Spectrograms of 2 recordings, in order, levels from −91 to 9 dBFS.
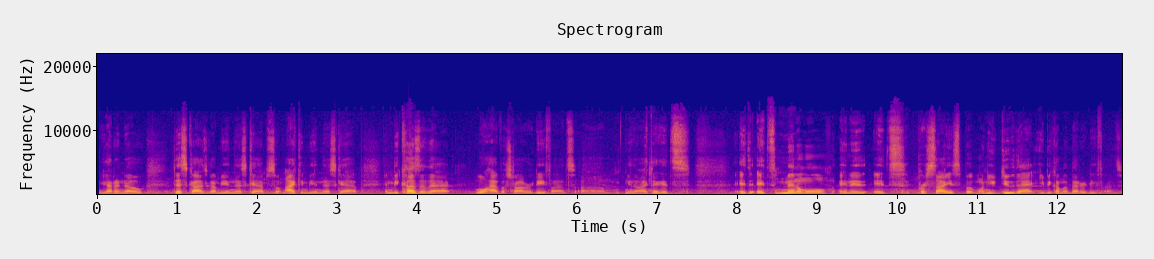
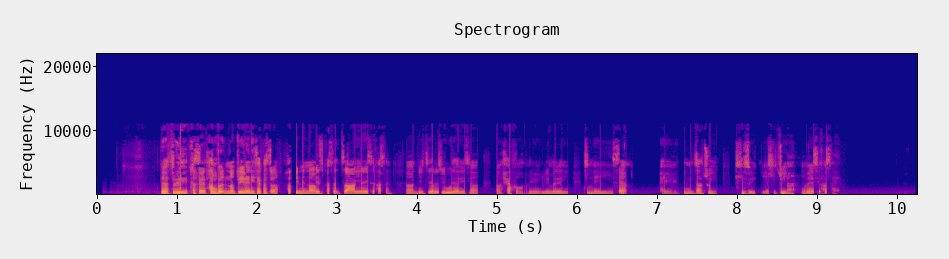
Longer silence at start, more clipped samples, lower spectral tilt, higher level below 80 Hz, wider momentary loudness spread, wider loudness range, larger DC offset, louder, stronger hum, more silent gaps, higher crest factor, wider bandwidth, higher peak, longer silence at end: second, 0.05 s vs 0.8 s; neither; about the same, -5.5 dB/octave vs -6 dB/octave; first, -48 dBFS vs -56 dBFS; second, 15 LU vs 18 LU; second, 5 LU vs 12 LU; neither; first, -21 LUFS vs -27 LUFS; neither; neither; about the same, 20 dB vs 22 dB; first, 13 kHz vs 11.5 kHz; first, 0 dBFS vs -6 dBFS; second, 0 s vs 1 s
